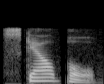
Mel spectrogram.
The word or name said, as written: scalpel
